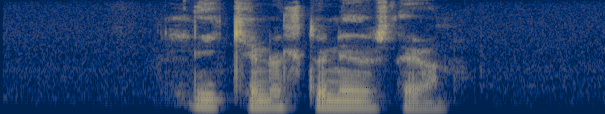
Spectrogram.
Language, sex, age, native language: Icelandic, male, 30-39, Icelandic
